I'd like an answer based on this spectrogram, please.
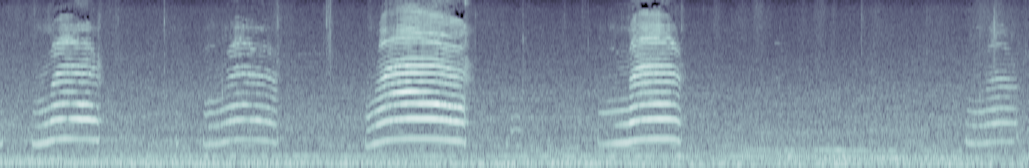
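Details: A male cat gives five meows roughly every two seconds, the middle one longest and loudest, each arching in pitch with rich harmonics; constant low electrical hum underneath.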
